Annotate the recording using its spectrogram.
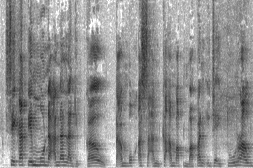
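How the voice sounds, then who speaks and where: A woman playing a lively rural housewife in an Ilocano radio comedy drama. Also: on the low side, normal speed. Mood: chatty. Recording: roomy, echoing radio drama recording.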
